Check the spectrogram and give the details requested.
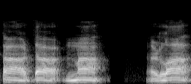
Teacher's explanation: ഈ ടീത്ത് റിഡ്ജിന്റെ മുകളിലേക്ക് നാക്ക് പോകുന്ന ശബ്ദങ്ങളാണ് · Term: retroflex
